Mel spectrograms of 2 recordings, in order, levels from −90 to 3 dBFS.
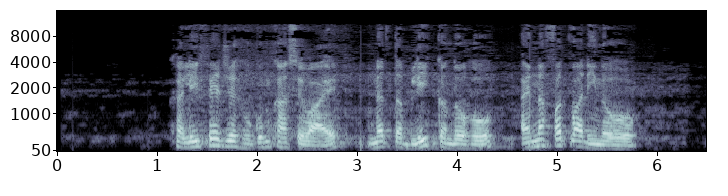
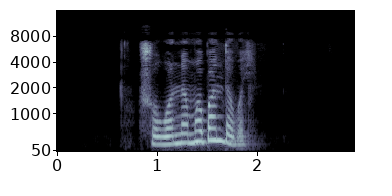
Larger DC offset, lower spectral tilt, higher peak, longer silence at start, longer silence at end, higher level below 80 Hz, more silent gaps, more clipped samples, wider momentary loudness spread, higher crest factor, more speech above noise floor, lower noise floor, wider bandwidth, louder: neither; first, -5.5 dB/octave vs -3.5 dB/octave; first, 0 dBFS vs -6 dBFS; first, 1.15 s vs 0.85 s; second, 0.7 s vs 1.05 s; first, -54 dBFS vs -72 dBFS; neither; neither; about the same, 7 LU vs 8 LU; second, 14 dB vs 20 dB; second, 41 dB vs 67 dB; second, -54 dBFS vs -88 dBFS; first, 11.5 kHz vs 9 kHz; first, -14 LUFS vs -22 LUFS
